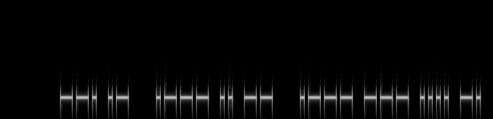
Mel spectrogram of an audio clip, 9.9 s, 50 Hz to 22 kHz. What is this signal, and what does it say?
Morse code, heard as a keyed tone, about 15 wpm, 700 Hz. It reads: GA JIM JOHN
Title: K1USN SST QSO Practice - 15wpm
